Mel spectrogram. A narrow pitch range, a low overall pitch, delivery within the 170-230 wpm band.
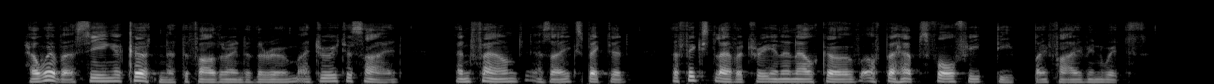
No: average, 3.3 semitones; low, 120 Hz; average, 175 wpm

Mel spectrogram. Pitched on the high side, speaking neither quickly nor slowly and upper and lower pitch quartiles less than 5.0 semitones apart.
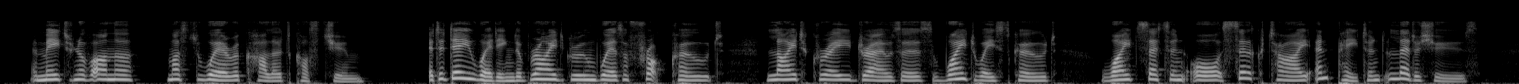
No: high, 200 Hz; slow, 130 wpm; average, 4.0 semitones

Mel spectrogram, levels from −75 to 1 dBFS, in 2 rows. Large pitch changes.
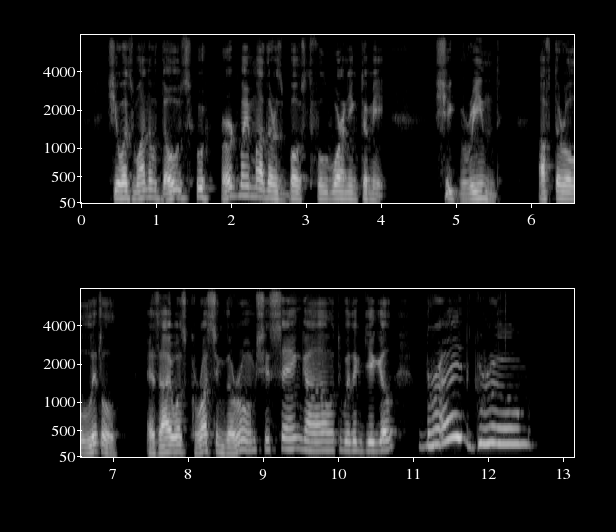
Yes: wide, 6.5 semitones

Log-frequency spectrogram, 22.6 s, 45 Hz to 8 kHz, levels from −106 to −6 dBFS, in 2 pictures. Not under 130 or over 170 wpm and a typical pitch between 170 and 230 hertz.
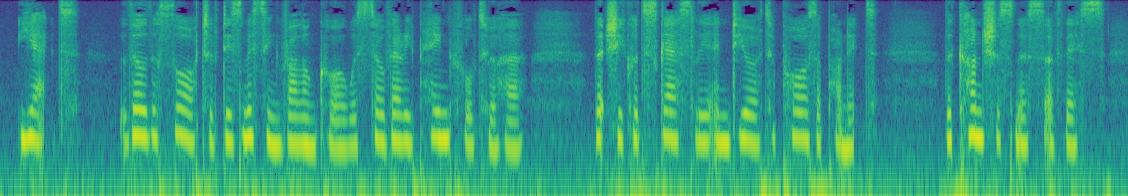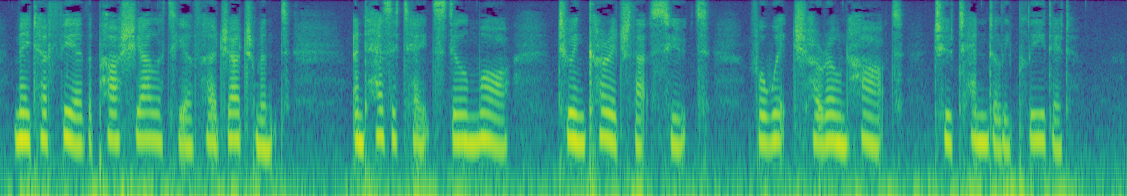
Yes: slow, 135 wpm; high, 190 Hz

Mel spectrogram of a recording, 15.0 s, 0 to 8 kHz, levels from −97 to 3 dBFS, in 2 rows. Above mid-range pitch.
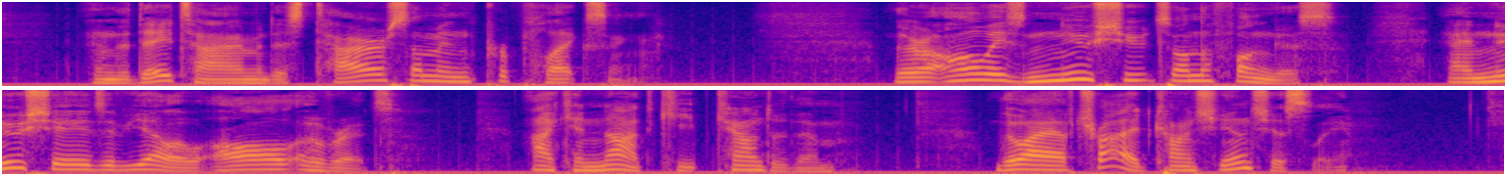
No: medium, 155 Hz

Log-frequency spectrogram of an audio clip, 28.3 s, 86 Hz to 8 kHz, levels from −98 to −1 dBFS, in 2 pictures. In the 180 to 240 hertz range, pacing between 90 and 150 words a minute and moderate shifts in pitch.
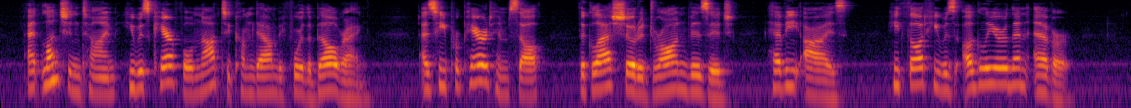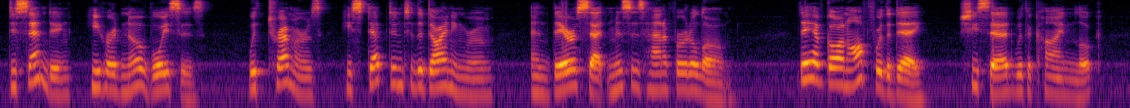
No: high, 190 Hz; average, 140 wpm; wide, 5.9 semitones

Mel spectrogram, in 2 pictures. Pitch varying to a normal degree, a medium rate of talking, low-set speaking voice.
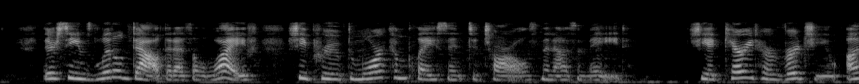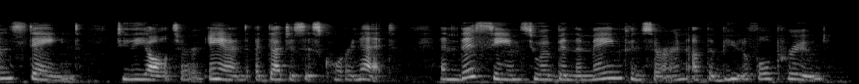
No: average, 4.2 semitones; average, 155 wpm; high, 235 Hz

